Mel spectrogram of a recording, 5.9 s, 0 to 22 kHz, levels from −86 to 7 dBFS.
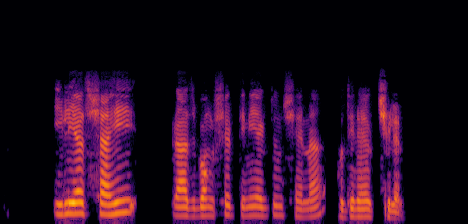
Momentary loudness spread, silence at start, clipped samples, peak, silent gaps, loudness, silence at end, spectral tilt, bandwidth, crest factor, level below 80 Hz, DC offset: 13 LU; 0.7 s; under 0.1%; -2 dBFS; 1.73-2.15 s, 2.95-2.99 s, 4.09-4.21 s, 4.68-4.73 s; -22 LUFS; 0.85 s; -8 dB/octave; 5.6 kHz; 20 dB; -66 dBFS; under 0.1%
